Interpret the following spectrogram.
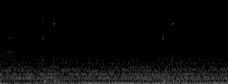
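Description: A few faint computer mouse clicks, in two small groups about half a second in and near the end, over a steady low room hum.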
